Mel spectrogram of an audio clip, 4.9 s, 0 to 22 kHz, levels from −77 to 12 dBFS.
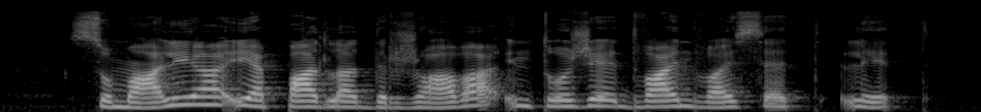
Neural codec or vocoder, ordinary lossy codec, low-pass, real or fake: none; none; 14.4 kHz; real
